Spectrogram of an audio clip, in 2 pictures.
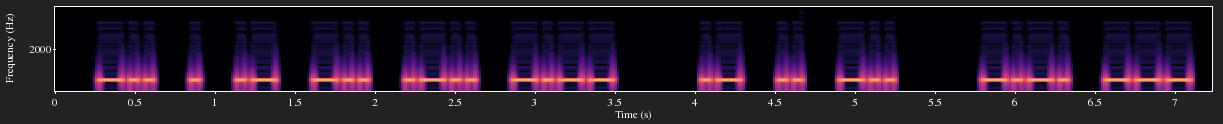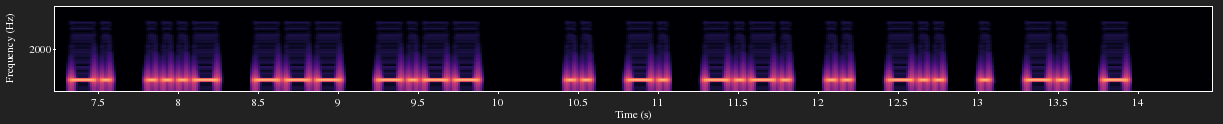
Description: Morse code, heard as a keyed tone, about 25 wpm, spaced as for 20 wpm, 550 Hz. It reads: DEADLY AID CONVOY INCIDENT
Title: News Headlines at 20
